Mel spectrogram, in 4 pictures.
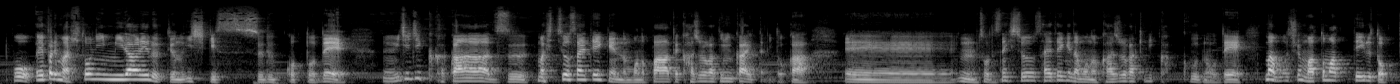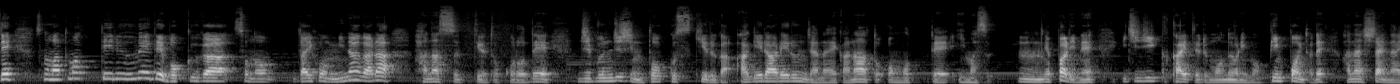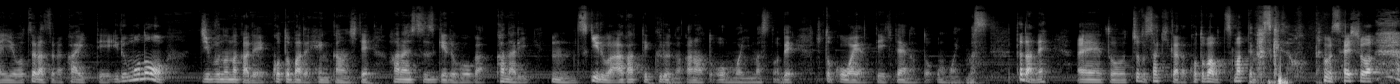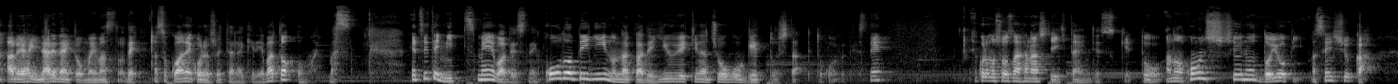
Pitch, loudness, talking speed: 135 Hz, -24 LUFS, 435 characters per minute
